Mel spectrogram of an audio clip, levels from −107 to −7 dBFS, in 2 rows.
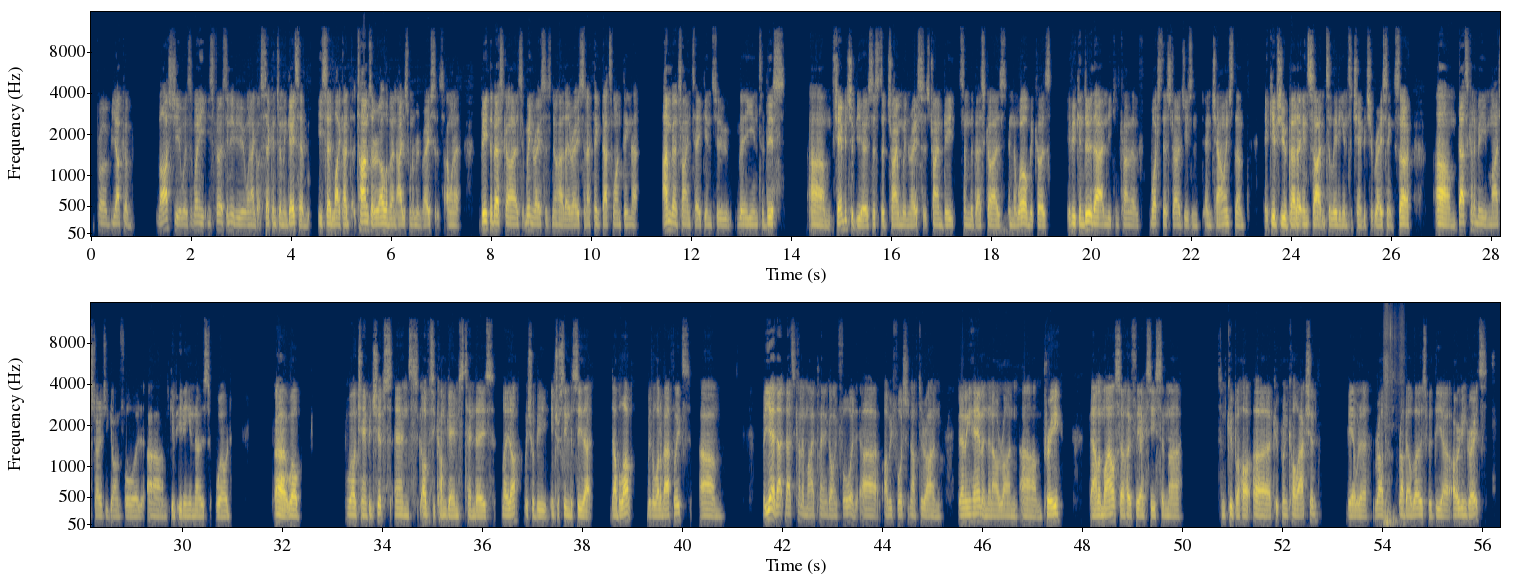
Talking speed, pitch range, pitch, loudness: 220 wpm, 95-105 Hz, 100 Hz, -26 LUFS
